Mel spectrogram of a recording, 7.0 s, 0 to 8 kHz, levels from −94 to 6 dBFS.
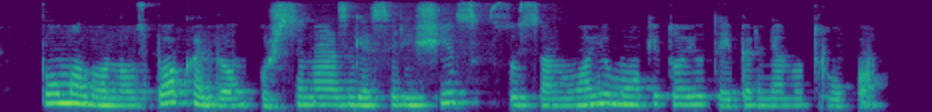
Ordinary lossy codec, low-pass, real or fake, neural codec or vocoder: Opus, 64 kbps; 7.2 kHz; real; none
